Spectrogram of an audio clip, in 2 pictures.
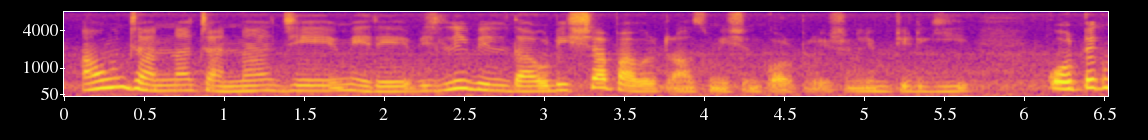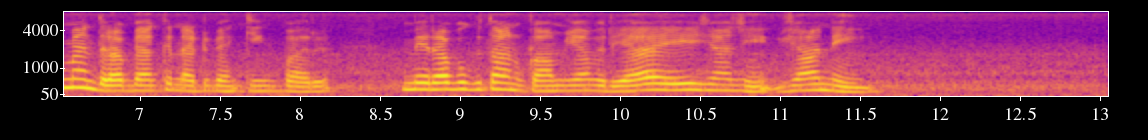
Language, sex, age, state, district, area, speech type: Dogri, female, 45-60, Jammu and Kashmir, Jammu, urban, read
